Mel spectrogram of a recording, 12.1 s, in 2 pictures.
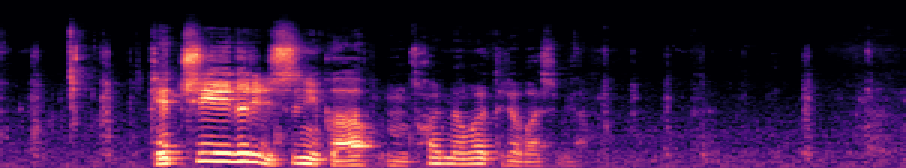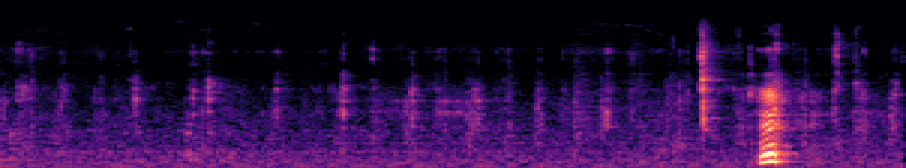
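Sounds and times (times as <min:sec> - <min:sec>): quiet chewing mouth clicks: 0:00.0 - 0:01.0, 0:05.4 - 0:12.0.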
